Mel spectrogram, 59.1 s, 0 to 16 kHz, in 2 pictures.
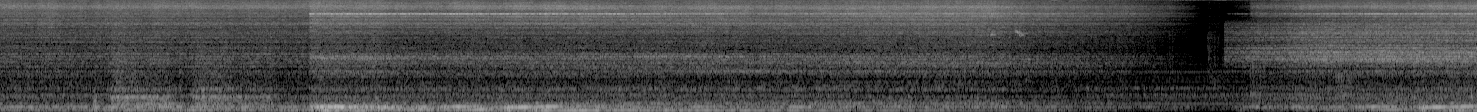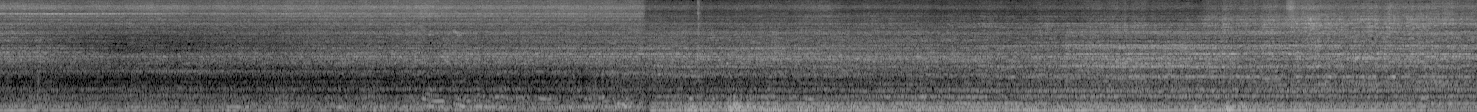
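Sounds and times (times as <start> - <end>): model train motor hum: 0.0 - 23.1, 24.6 - 59.0.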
